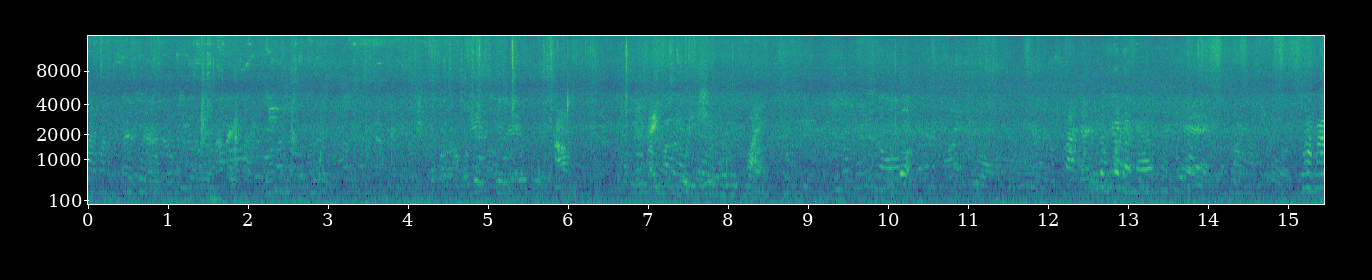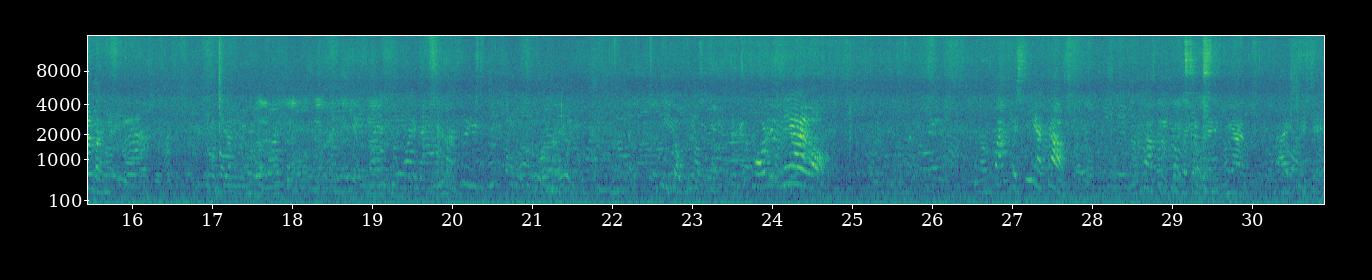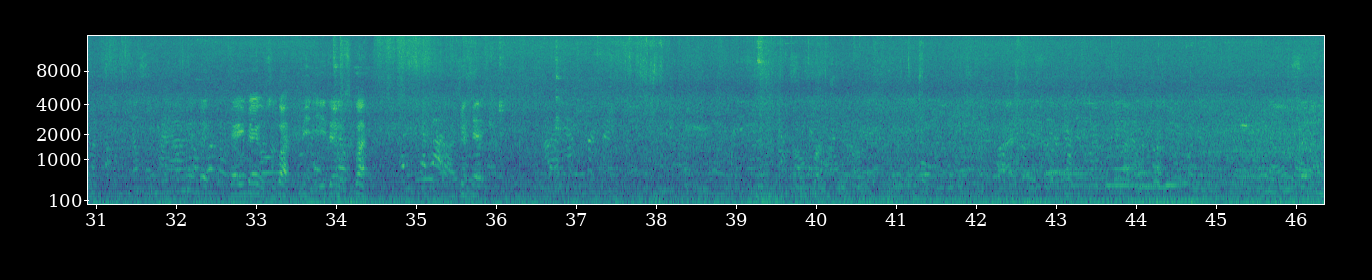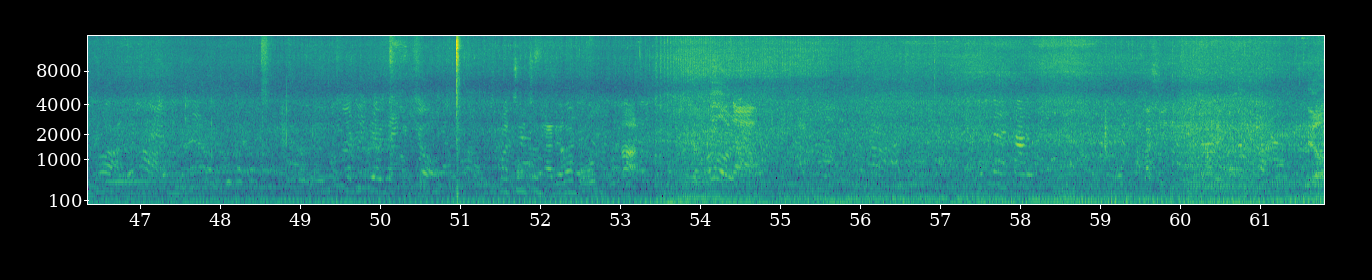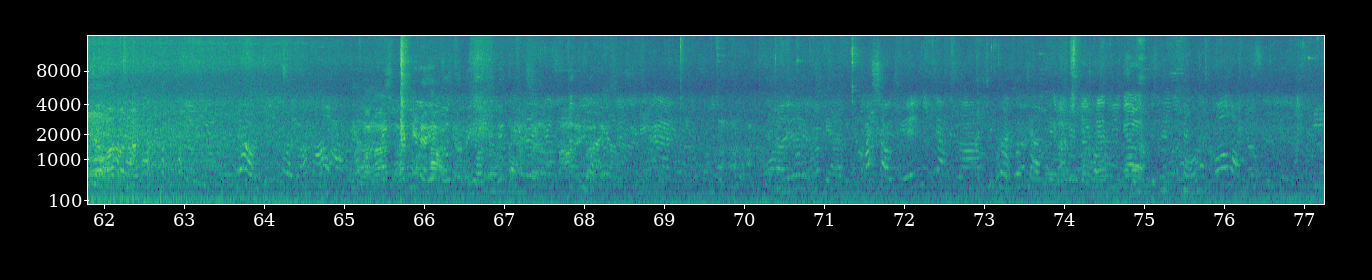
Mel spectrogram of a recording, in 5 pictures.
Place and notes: {"title": "台北市中山區集英里 - Walking through the traditional market", "date": "2014-06-26 13:26:00", "description": "Walking through the traditional market, Traffic Sound\nSony PCM D50+ Soundman OKM II", "latitude": "25.06", "longitude": "121.52", "altitude": "11", "timezone": "Asia/Taipei"}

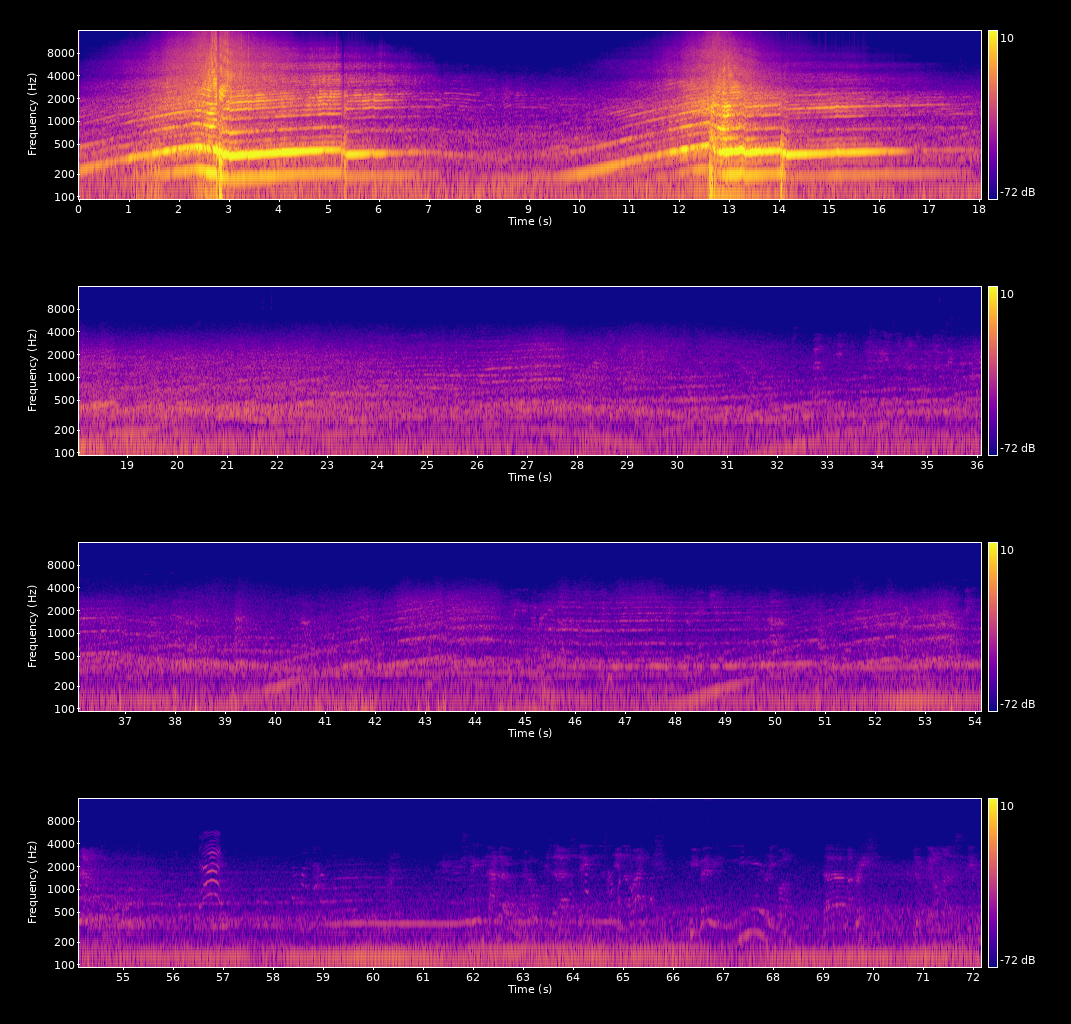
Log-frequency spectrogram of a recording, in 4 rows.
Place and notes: {"title": "Jacksons Ln, Scarborough, UK - olivers mount road racing ... 2021 ...", "date": "2021-05-22 09:35:00", "description": "bob smith spring cup ... 600cc group A practice ... luhd pm-01mics to zoom h5 ...", "latitude": "54.27", "longitude": "-0.41", "altitude": "144", "timezone": "Europe/London"}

